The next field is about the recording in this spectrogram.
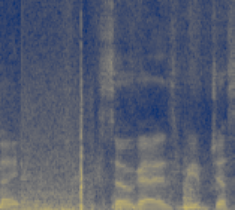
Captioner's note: hands smacking together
